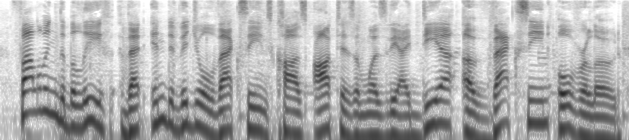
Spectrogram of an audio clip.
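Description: A man hosting and reading an encyclopedia article aloud in a scripted narration. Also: medium pitch.

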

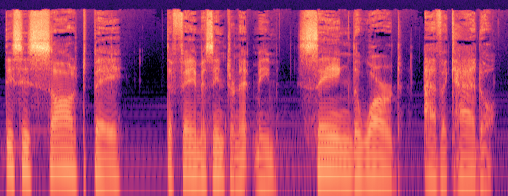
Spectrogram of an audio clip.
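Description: A man's voice: lowish voice, a little slow, mellow, soft background music. A middle-aged man with a Limerick Irish accent, hosting a podcast and telling a comic story with lots of swearing and mock accents. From Ireland. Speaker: podcast host. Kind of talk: comic monologue.

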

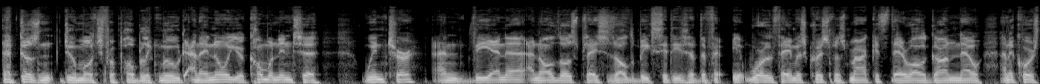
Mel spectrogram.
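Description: An Irish man with a low-pitched voice presents a current affairs phone-in. The sound is dry, with no room around it. He chats and probes, doubling back on phrases to stress a point. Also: dry recording. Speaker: radio phone-in host.

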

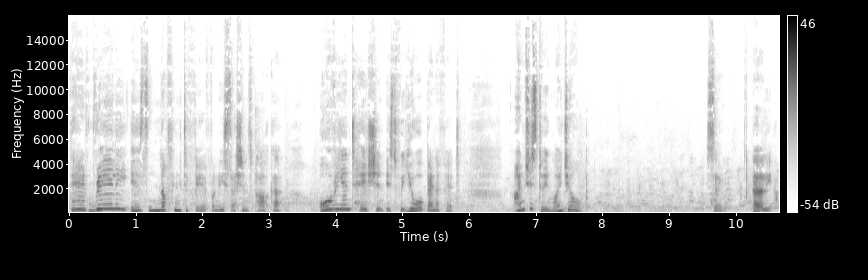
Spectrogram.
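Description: An actress playing a condescending woman official in an audio drama, speaking in a measured, falsely soothing, patronising way. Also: medium pitch, fairly bright tone. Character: coolly condescending official woman running orientation interviews.

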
